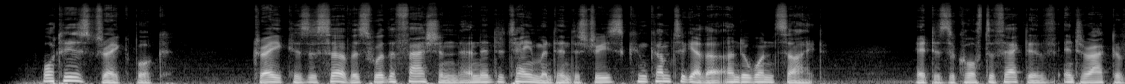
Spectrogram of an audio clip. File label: British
